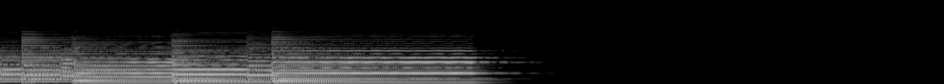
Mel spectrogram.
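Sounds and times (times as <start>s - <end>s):
bassoon: 0.0s - 5.4s.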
